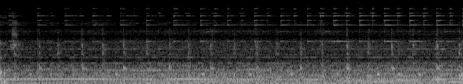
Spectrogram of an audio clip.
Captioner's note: bell ringing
